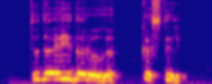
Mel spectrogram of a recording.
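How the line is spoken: Hoarse laughing. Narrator (Russian): Сипло поддержал смехом сутулый

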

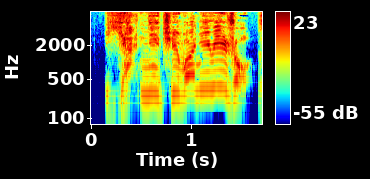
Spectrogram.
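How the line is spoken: Yelling. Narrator (Russian): завопил Финик

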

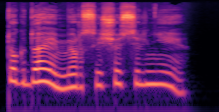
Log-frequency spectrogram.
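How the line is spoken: Sad reply. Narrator (Russian): печально ответил он

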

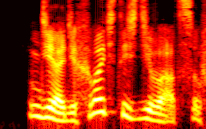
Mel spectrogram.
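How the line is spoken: Snorted. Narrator (Russian): фыркнул Саня

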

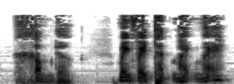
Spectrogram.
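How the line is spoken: Deep breath, muttering. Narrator (Vietnamese): hít một hơi thật sâu, miệng lẩm bẩm

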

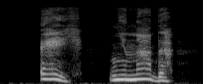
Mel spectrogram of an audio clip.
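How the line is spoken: Hoarse breathless exhale. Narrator (Russian): Сипло выдохнула Даша

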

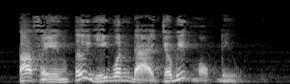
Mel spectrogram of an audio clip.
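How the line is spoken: Solemn speech. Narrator (Vietnamese): Chí Tôn nghiêm nghị nói

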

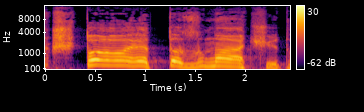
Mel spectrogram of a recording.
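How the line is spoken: Astonished exclamation. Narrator (Russian): воскликнул изумленный сатана

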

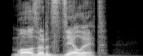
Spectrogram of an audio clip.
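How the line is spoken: Loud, assured. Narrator (Russian): громко заверил тот

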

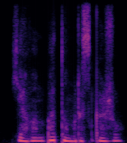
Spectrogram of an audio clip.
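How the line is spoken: Girl speaking quietly. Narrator (Russian): тихо проговорила девушка

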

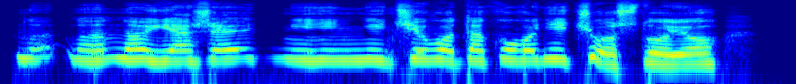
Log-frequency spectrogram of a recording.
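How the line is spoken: Timid babble. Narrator (Russian): пролепетала

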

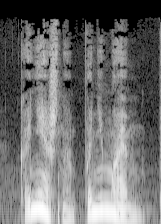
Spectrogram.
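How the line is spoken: Mumbling. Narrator (Russian): пробормотала она

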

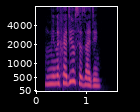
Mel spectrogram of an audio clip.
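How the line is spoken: Snide question. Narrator (Russian): ехидно уточнила я

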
